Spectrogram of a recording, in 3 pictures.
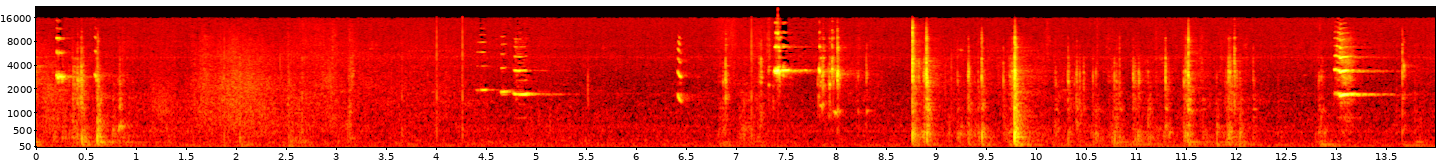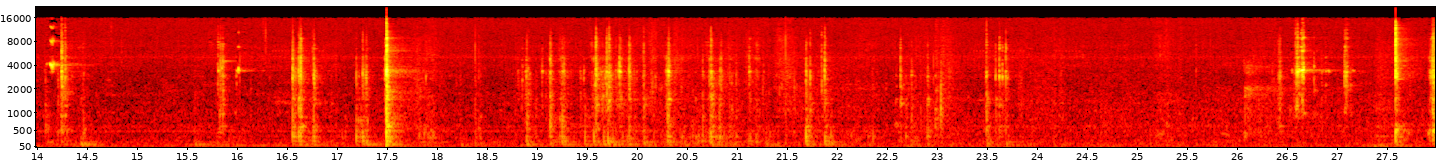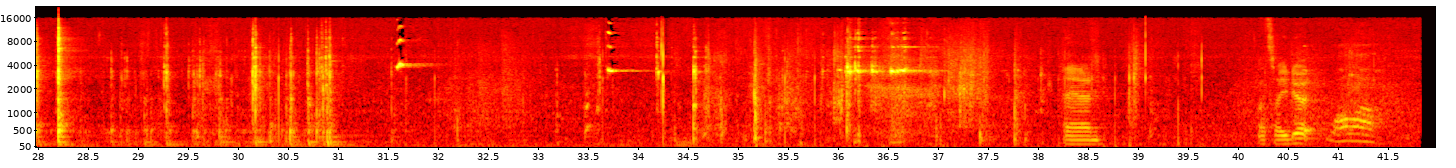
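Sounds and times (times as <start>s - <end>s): high squeaks: 0.0s - 0.9s, 4.4s - 5.4s, 7.3s - 8.2s, 13.0s - 14.4s, 31.5s - 32.1s, 33.5s - 34.4s, 35.8s - 37.6s
wrench clanking on lug nuts: 18.8s - 22.0s, 26.4s - 32.0s.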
